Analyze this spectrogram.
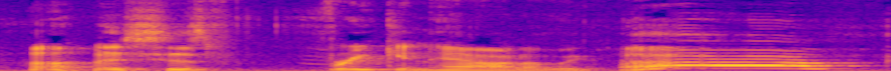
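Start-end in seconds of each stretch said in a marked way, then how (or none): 1.5-2.2 piercing high shriek at full volume; fangirl scream. Retold or imitated. Seeing [name] live, a fan's piercing shriek. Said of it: "Screaming like one of those girls".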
